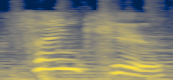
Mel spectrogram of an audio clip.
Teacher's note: cara membunyikan thanks ini, ujung lidah menyentuh ujung gigi atas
